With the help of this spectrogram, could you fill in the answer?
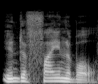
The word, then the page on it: indefinable: American English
